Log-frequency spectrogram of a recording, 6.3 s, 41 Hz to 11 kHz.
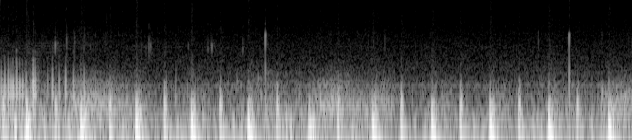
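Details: Steady, low thumping heartbeat at roughly 100 bpm. It was recorded while breathing into a plastic bag through a straw with no fresh air, after about ten minutes of intermittent rebreathing. Rapid heartbeat during rebreathing.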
